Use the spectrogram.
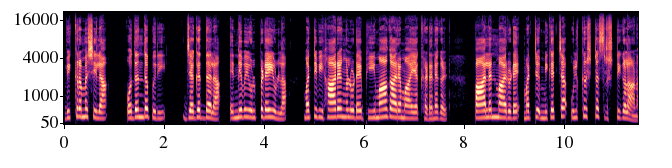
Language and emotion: Malayalam, neutral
